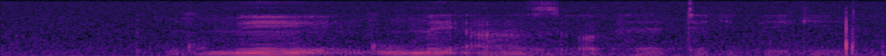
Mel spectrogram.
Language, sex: Xhosa, male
